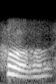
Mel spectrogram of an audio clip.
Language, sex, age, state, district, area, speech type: Marathi, female, 30-45, Maharashtra, Beed, urban, conversation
